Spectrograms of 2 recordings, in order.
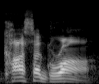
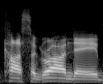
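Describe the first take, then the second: First: The word ends without any 'dee' syllable. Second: The word ends with an extra 'dee' syllable. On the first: The speaker calls it right. "You don't say the D E at the end" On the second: The speaker calls it wrong. "I want to call it"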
